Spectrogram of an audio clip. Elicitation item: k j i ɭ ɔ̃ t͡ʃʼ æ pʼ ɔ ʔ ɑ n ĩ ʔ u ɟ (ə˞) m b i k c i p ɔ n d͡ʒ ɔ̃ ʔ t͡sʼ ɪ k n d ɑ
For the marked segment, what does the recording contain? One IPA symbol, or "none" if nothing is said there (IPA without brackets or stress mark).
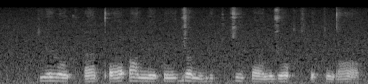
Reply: ə˞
